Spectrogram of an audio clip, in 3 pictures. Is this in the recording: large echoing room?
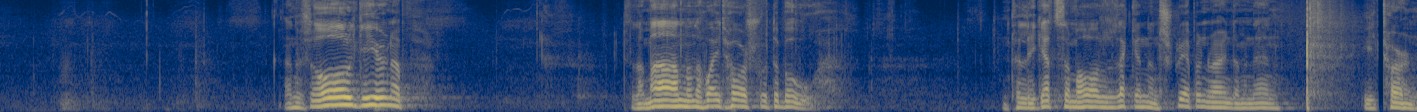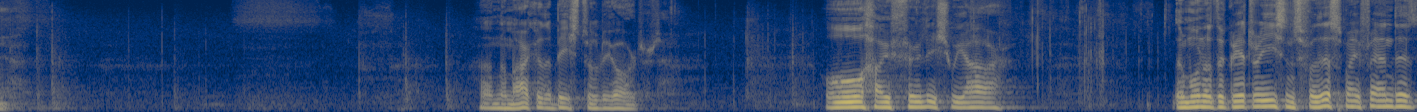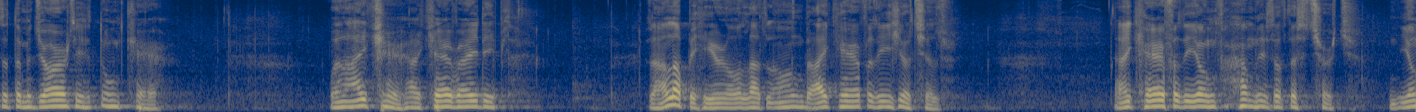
yes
